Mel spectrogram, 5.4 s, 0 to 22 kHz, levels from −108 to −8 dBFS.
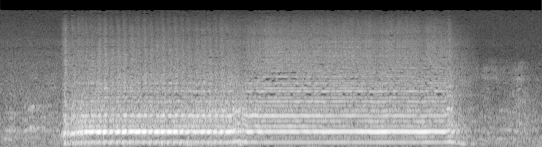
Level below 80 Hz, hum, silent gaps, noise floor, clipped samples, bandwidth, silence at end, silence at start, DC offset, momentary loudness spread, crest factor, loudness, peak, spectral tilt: -50 dBFS; none; none; -35 dBFS; under 0.1%; 13.5 kHz; 0 s; 0 s; 0.2%; 20 LU; 14 dB; -15 LUFS; -2 dBFS; -5 dB/octave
